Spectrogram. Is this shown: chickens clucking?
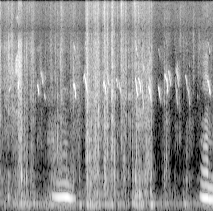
yes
